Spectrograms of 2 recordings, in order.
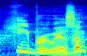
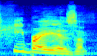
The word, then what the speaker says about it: Hebraism: You've heard it Hebrewism, but the correct pronunciation is Hebraism.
